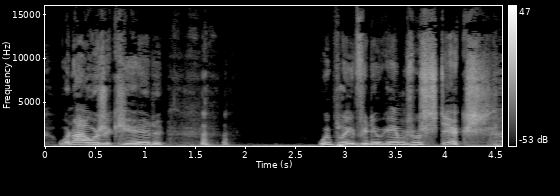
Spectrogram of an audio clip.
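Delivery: a hint of a grumbling grandpa; old man voice. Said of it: "start using your old man voice".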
